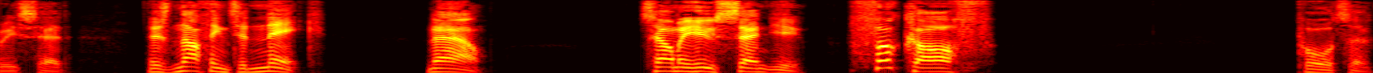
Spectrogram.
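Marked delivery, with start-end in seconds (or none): 0.7-4.0 high, loud hard questioning; loud demand. A narrator's reading. Porter barks questions at the captured gunman, loud and fierce. 4.2-5.0 loud, high Scouse snarl; Scouse curse. A narrator's reading. Captured Scouser snarls at Porter in a loud Scouse accent.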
